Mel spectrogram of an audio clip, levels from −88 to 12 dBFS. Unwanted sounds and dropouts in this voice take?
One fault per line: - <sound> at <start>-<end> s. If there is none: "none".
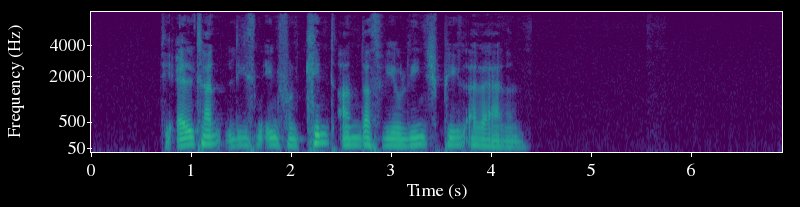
none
